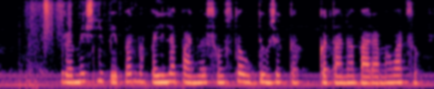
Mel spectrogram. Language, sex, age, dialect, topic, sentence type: Marathi, female, 25-30, Northern Konkan, banking, statement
